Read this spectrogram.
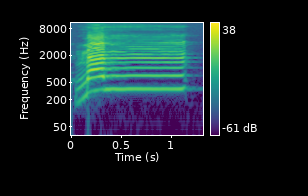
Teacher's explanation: you hear the air that you're holding in your nose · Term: ghunna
